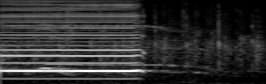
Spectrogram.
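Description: A loud, steady horn-like blare with rich harmonics holds for over a second, then cuts off and gives way to quieter, scattered audience applause and crowd noise, welcoming the comedy group Eso Es as the day's guests.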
